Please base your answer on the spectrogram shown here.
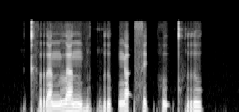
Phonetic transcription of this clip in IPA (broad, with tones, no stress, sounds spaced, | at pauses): kʰ r a˩˦ n l a˥˩ n b ɯ˦˥ k̚ r u˨˩ k̚ ŋ a˦˥ ʔ s e˨˩ k̚ h u˨˩ ʔ kʰ r u˥˩ k̚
